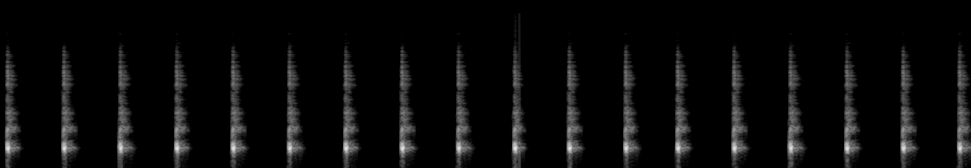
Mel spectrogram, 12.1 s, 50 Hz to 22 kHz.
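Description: Steady, regular electronic beeps from a heart monitor at about 86 per minute, sound-effect recording.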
